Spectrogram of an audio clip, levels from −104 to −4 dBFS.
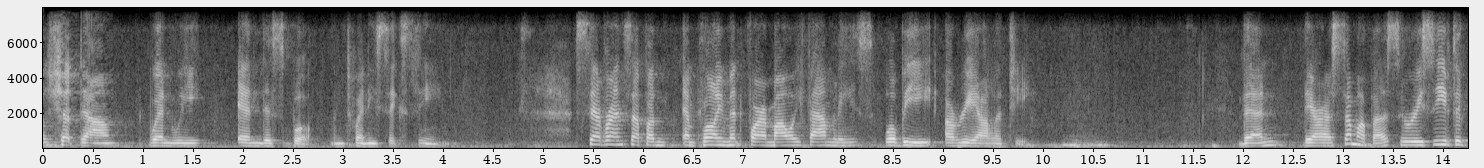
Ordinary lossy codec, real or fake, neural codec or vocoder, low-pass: Opus, 16 kbps; real; none; 7.2 kHz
